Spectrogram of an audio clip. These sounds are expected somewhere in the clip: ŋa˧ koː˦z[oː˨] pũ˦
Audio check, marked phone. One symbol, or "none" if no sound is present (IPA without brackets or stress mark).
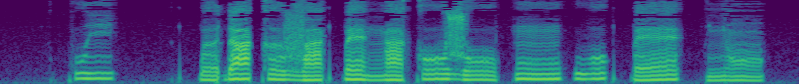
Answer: oː˧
